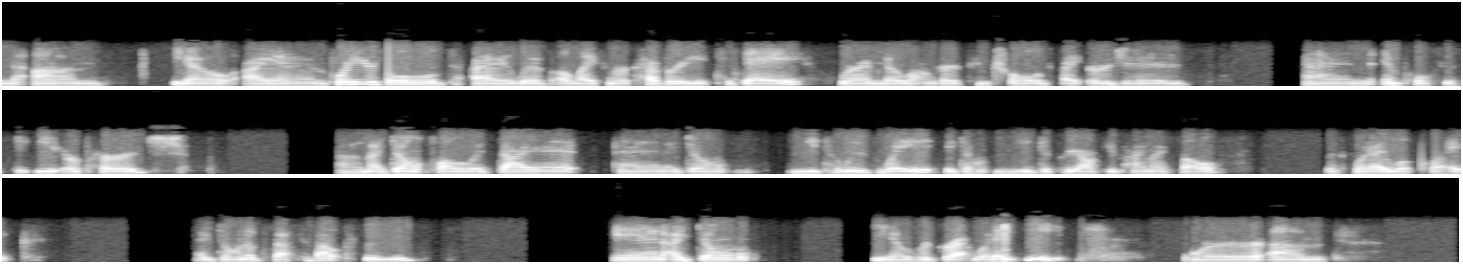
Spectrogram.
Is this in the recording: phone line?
yes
